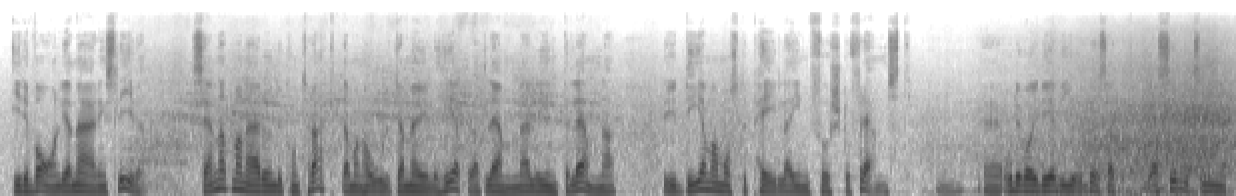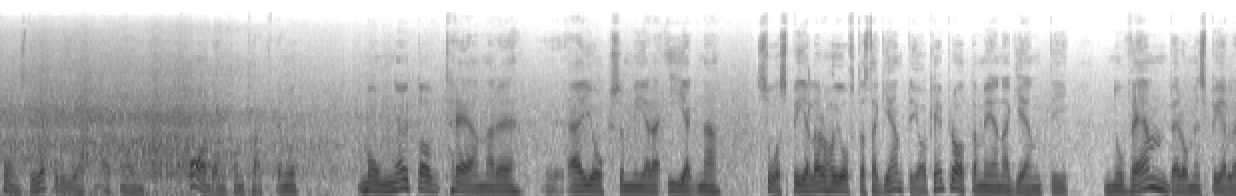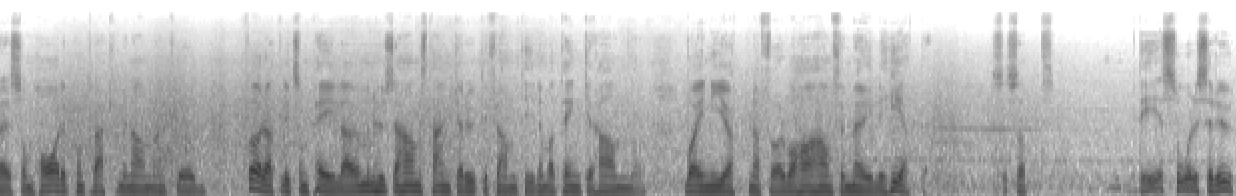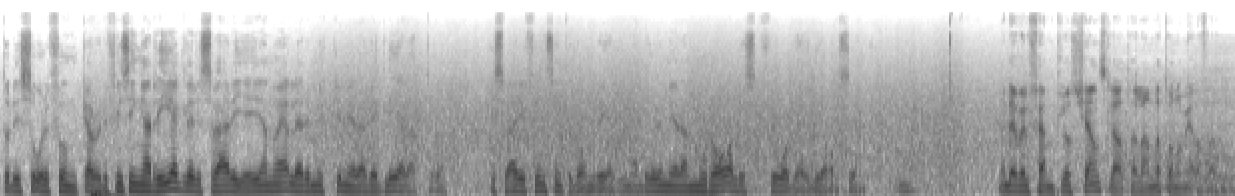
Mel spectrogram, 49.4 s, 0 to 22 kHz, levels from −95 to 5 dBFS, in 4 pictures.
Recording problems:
train or aircraft noise; noticeable; throughout; 10 dB below the speech

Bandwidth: 16 kHz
